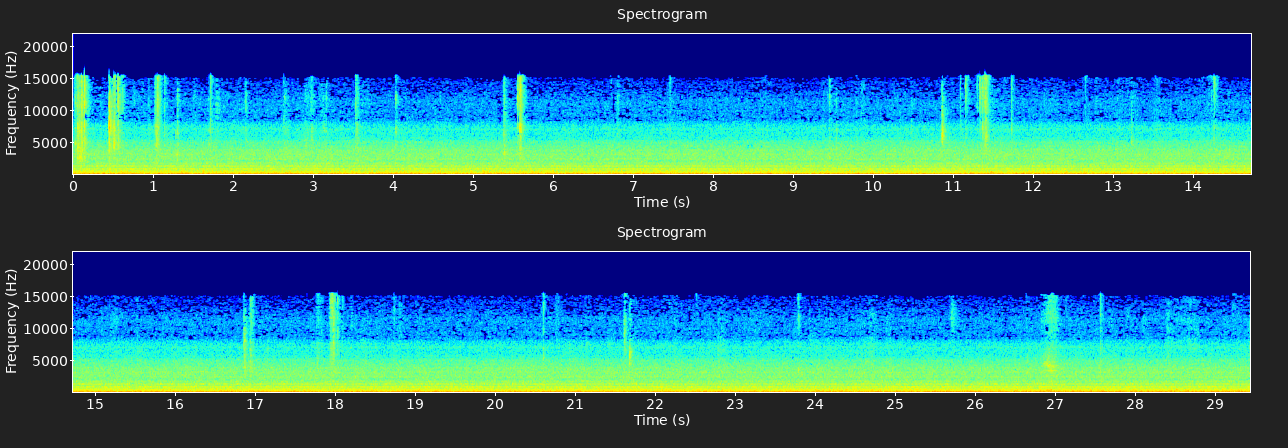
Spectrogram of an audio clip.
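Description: Steady low machine hum, as from an appliance motor or fan, unchanging throughout, with a few faint ticks scattered through it.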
